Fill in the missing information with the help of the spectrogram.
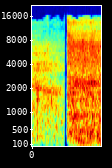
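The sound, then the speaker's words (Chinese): Heavy rain in Shenzhen drums on a windowsill in a dense, steady hiss of patter, with a brief dip just before the middle before the downpour returns slightly louder. No voices. “你们能听到我这个背景音是雨声吗？”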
